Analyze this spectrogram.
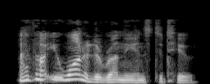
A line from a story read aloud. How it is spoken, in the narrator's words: Helen laughed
